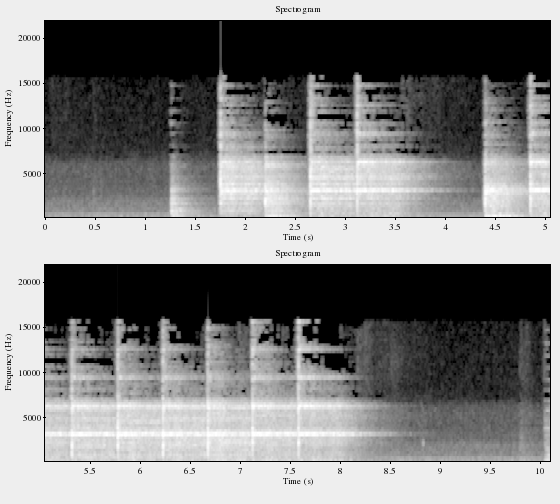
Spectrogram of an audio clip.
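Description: Hammer blows on a wrought-iron baluster, each strike leaving the iron ringing with a high metallic tone. About five blows come first, then after a short pause a longer, quicker run of blows.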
